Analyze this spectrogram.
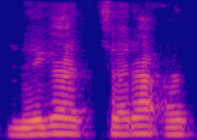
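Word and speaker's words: נגע צרעת: Entonces miren, aquí estaría la letra N, aquí estaría la letra G, aquí estaría una comita, ¿no? Aquí estaría la letra TZ, aquí estaría la letra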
